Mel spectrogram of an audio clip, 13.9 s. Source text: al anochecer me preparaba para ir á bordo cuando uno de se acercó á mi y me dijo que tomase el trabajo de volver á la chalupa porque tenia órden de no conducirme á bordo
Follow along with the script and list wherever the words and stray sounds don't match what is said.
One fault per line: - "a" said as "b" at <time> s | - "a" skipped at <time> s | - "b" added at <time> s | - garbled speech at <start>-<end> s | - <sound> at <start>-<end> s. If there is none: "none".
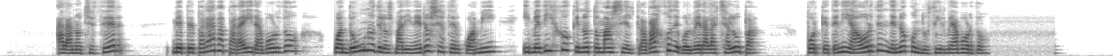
- "los marineros" added at 4.8 s
- "no" added at 7.3 s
